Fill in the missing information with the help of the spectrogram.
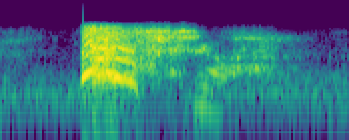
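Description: One sharp, explosive sneeze fading into a breathy tail, an allergic sneeze.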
